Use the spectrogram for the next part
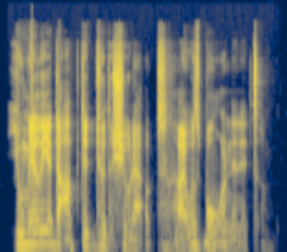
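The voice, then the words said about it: Terrible Bane impression. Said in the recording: “That was an absolutely terrible Bane impersonation.”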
